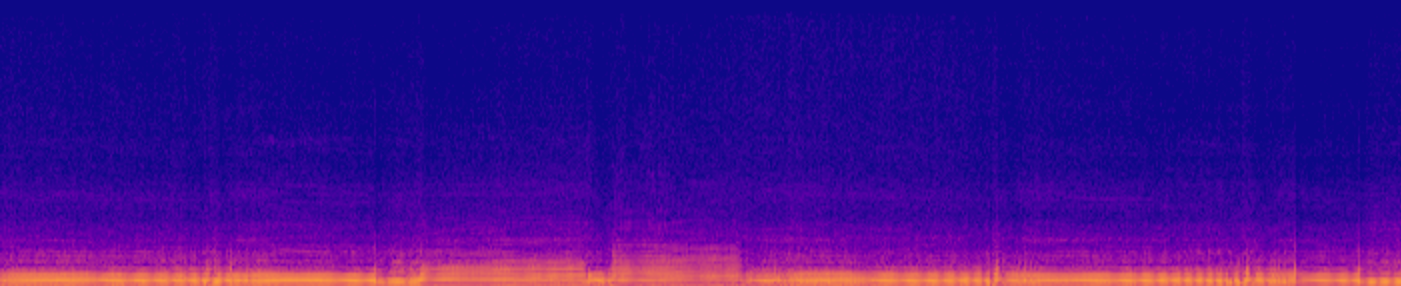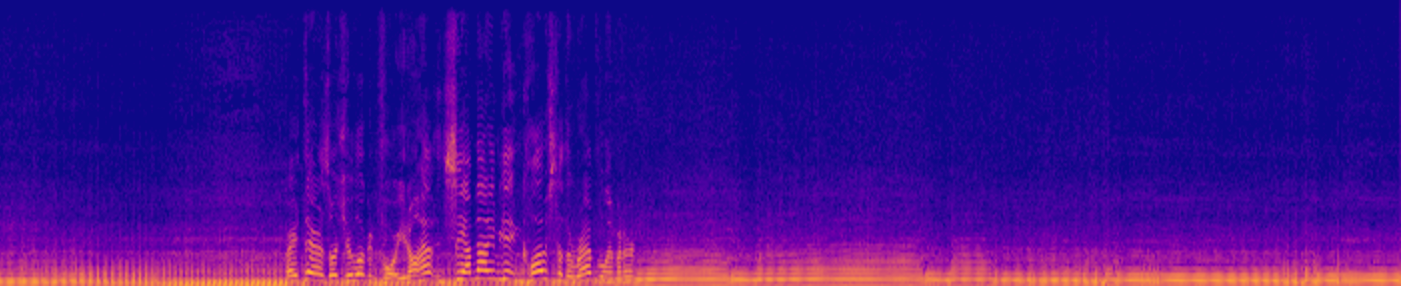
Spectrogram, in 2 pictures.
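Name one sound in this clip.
A motorcycle engine drones steadily, its pitch rising and falling as the rider shifts gears.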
